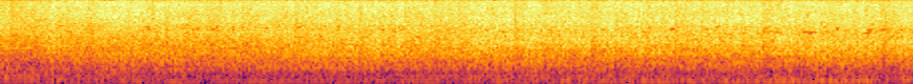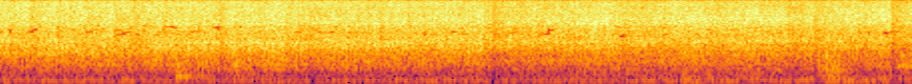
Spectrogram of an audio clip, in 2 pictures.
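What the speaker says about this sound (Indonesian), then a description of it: "Saya akan tumis dia sehingga naik bau. Lepas ni saya masukkan sedikit air." Loud, steady frying hiss with sizzling crackle from ingredients being sautéed in a pan, then steam and sputter as a little water goes in, continuous throughout with no voices.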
